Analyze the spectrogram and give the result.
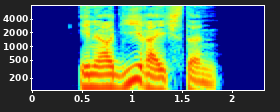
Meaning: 1. superlative degree of energiereich 2. inflection of energiereich: strong genitive masculine/neuter singular superlative degree
- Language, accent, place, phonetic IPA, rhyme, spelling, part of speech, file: German, Germany, Berlin, [enɛʁˈɡiːˌʁaɪ̯çstn̩], -iːʁaɪ̯çstn̩, energiereichsten, adjective, De-energiereichsten.ogg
